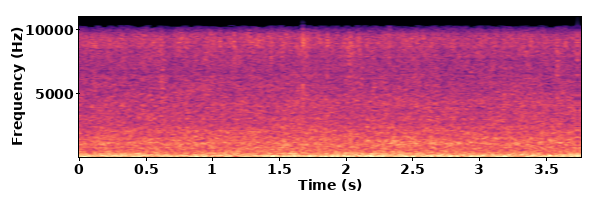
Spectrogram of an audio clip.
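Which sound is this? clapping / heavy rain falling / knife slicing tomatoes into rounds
heavy rain falling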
